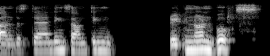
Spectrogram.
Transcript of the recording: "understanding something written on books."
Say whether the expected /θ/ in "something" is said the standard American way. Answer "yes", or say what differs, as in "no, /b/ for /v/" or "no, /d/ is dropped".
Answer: no, /t/ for /θ/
